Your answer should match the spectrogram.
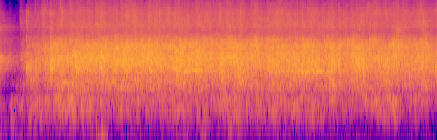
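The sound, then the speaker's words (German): A live audience, applauding itself, breaks into loud, sustained applause, a dense steady wash of clapping that starts abruptly and holds at full strength for several seconds without any talking. “Ähm, ja, klatscht mal für euch selber vielleicht.”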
